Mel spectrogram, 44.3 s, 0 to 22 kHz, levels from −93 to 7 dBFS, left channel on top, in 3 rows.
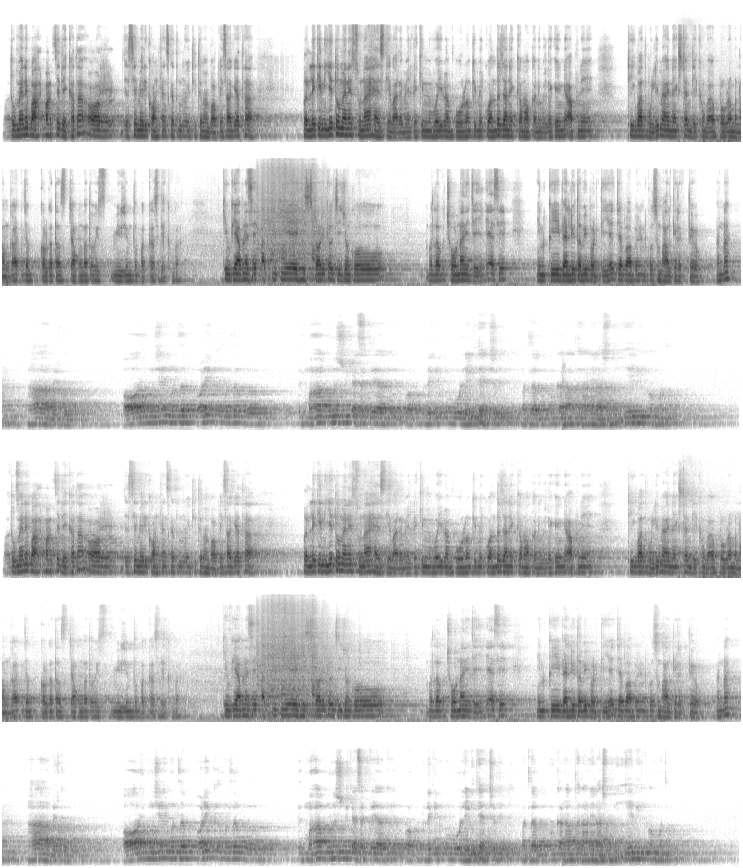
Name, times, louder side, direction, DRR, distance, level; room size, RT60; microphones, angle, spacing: voice 1, 0.2-5.1 6.0-11.8 12.5-18.4 19.2-22.5 23.3-24.9 25.5-28.8 29.1-29.4, left 4 dB, 85° left, 15 dB, 0.7 m, -25 dB
sound 1, 13.2-16.9 17.2-27.9, left 1 dB, 10° left, 0.9 m, -42 dB
voice 2, 30.1-31.0 32.0-34.8 35.5-39.6 39.9-42.9, equal, 70° right, 2 dB, 3.0 m, -36 dB
29.0 x 17.5 x 5.9 m, 2.7 s
head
